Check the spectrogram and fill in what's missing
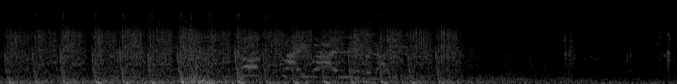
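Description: Rapid volley fire from a starting-gun rifle in Warhammer 40K Darktide, aimed at level 3 opponents. The shots crack in quick succession over a dense, noisy game mix, steady for about five seconds before thinning out.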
